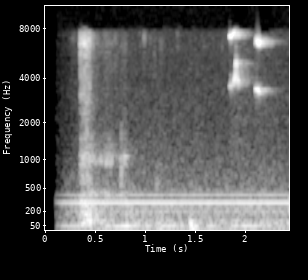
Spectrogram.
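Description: Near silence with a faint steady low hum; near the end, a brief high squeak from a rosy-faced lovebird.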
